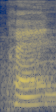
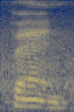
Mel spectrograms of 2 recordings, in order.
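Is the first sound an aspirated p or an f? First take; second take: aspirated p; f. First: Both lips close for an aspirated p. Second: The lower lip touches the upper teeth: f. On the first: The speaker calls it wrong. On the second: The speaker calls it right.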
